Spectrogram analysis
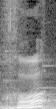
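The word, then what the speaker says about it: خ: lalu untuk makhorijul huruf Kho itu harus ada getarannya ya Kho tidak boleh Kho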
